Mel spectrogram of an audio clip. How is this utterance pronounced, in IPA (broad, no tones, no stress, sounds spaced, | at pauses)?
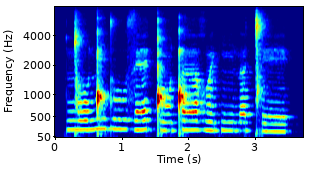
ŋ͡ǀ o ŋ͡ǃ i d uː z ɛ ǃ ɔ̃ ǃ ɜː ʁʷ ɛ̃ k ĩː n ɜ ǀʰ e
